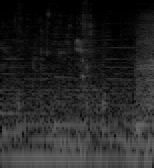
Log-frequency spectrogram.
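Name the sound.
water poured over peeled potatoes in pot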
